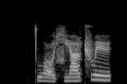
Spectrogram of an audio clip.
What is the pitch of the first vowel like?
low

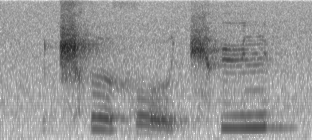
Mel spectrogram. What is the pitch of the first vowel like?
falling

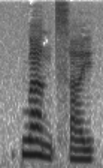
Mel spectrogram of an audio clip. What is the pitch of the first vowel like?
falling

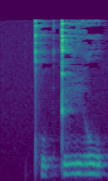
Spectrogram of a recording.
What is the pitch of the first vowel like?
rising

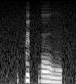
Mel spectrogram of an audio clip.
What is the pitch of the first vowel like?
low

